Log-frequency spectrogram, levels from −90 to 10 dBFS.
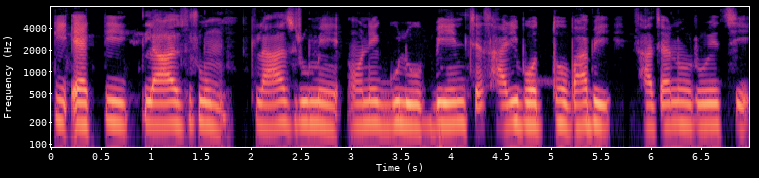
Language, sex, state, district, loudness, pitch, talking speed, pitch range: Bengali, female, West Bengal, Dakshin Dinajpur, -17 LUFS, 190 Hz, 95 wpm, 180-195 Hz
